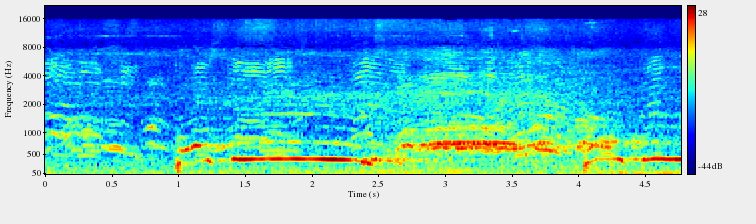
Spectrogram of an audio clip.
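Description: A truck horn blares in long blasts close by.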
